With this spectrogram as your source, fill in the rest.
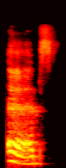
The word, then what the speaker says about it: herbs: them away from others you guys do the same thing herbs there's a h there okay arm wrestle party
